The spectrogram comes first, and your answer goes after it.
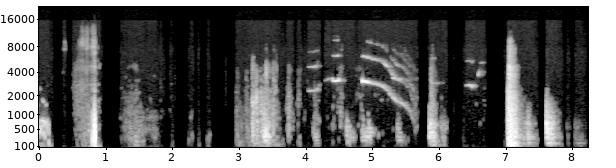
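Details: Three-week-old English Cocker Spaniel puppies at a kennel, eating food for the first time: a few high, thin whines sliding steeply downward in pitch around the middle, mixed with scattered knocks, thumps and clattering.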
